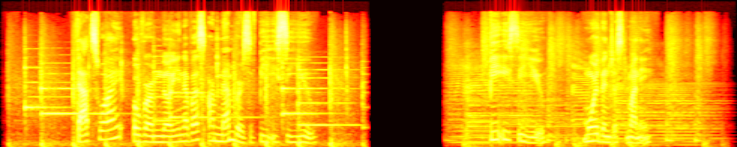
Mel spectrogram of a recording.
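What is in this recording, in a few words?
commercial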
